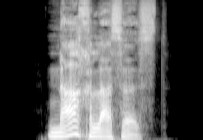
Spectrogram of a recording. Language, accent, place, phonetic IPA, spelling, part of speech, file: German, Germany, Berlin, [ˈnaːxˌlasəst], nachlassest, verb, De-nachlassest.ogg
- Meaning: second-person singular dependent subjunctive I of nachlassen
